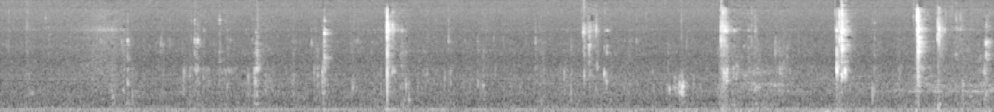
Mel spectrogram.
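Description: Faint close-up chewing of a soft tortilla wrap, with scattered small mouth clicks.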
